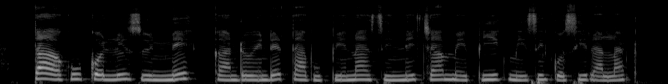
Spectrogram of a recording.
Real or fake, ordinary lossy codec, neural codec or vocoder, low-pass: fake; none; vocoder, 44.1 kHz, 128 mel bands every 256 samples, BigVGAN v2; none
